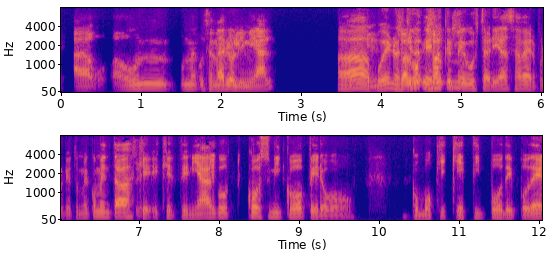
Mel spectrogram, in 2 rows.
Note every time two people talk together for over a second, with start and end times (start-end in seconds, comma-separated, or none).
3.5-5.1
